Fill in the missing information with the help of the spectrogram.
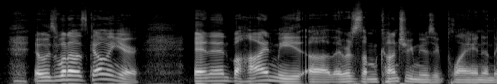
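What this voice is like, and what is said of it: Usual voice. Nothing is said of it.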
